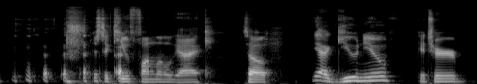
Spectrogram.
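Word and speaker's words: 牛乳: And milk is gu. Guy is spelled gu yu n yu.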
